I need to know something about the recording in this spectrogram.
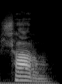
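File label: "şarm", Azerbaijani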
